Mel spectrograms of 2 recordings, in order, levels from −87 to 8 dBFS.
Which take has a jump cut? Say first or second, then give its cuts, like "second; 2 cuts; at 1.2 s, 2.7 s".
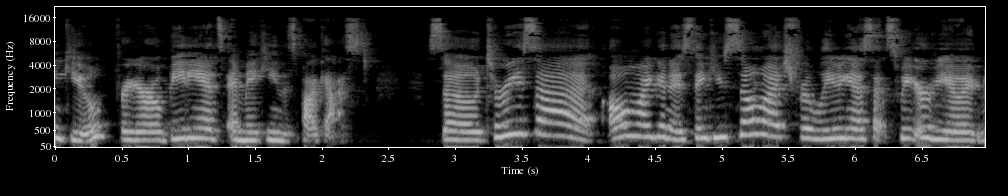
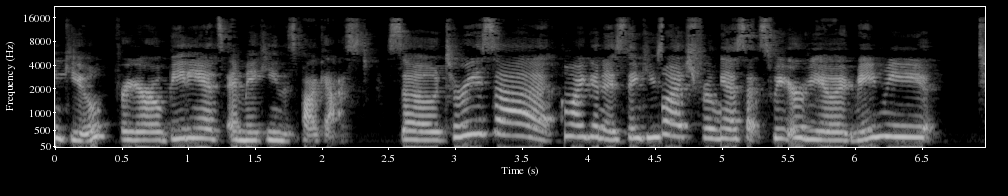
second; 4 cuts; at 2.4 s, 3.8 s, 4.6 s, 5.0 s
